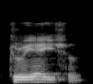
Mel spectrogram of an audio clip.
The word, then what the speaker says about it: creation: Remember that when you have the letter T and then you have I-O or I-A, we pronounce like sh.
